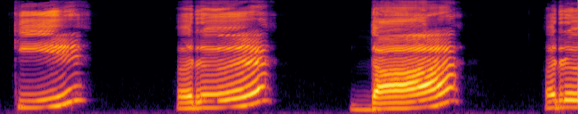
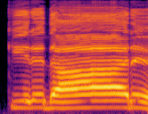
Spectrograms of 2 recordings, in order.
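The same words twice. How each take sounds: First: कि, र, दा, र as separate stretched sounds; syllable by syllable. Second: किरदार joined up, loud and measured; किरदार in one unbroken, emphatic piece; blended whole word. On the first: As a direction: sound out किरदार one syllable at a time. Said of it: "एक अक्षर का उच्चारण करके". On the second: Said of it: "तो मिलके बन जाएगा". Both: Shown as a demonstration.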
